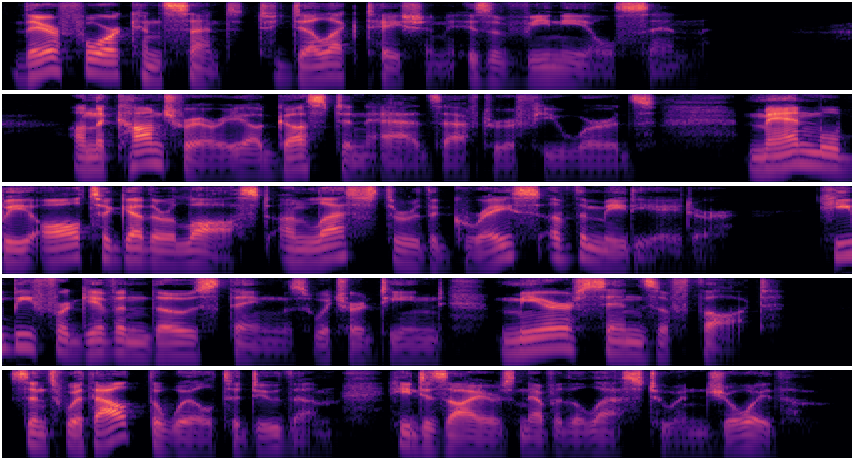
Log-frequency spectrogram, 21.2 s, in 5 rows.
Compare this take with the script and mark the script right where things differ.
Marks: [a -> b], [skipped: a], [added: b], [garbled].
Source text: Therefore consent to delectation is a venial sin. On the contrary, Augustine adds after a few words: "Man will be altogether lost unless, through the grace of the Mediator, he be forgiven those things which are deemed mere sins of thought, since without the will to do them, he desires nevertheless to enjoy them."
Therefore consent to delectation is a venial sin. On the contrary, Augustine adds after a few words: "Man will be altogether lost unless, through the grace of the Mediator, he be forgiven those things which are deemed mere sins of thought, since without the will to do them, he desires nevertheless to enjoy them."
